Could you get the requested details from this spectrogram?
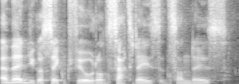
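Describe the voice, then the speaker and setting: A London gaming streamer with a British accent rambles chattily through casual commentary, answering viewers as he plays. His low-pitched voice is level, a little mellow and moderately paced.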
